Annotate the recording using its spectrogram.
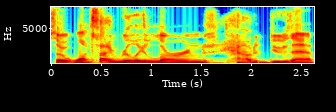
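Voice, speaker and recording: A man with an American accent, an ordinary speaking voice, fairly low pitch and lively intonation. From US East Coast, near Washington DC. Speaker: business coach. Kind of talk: interview.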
